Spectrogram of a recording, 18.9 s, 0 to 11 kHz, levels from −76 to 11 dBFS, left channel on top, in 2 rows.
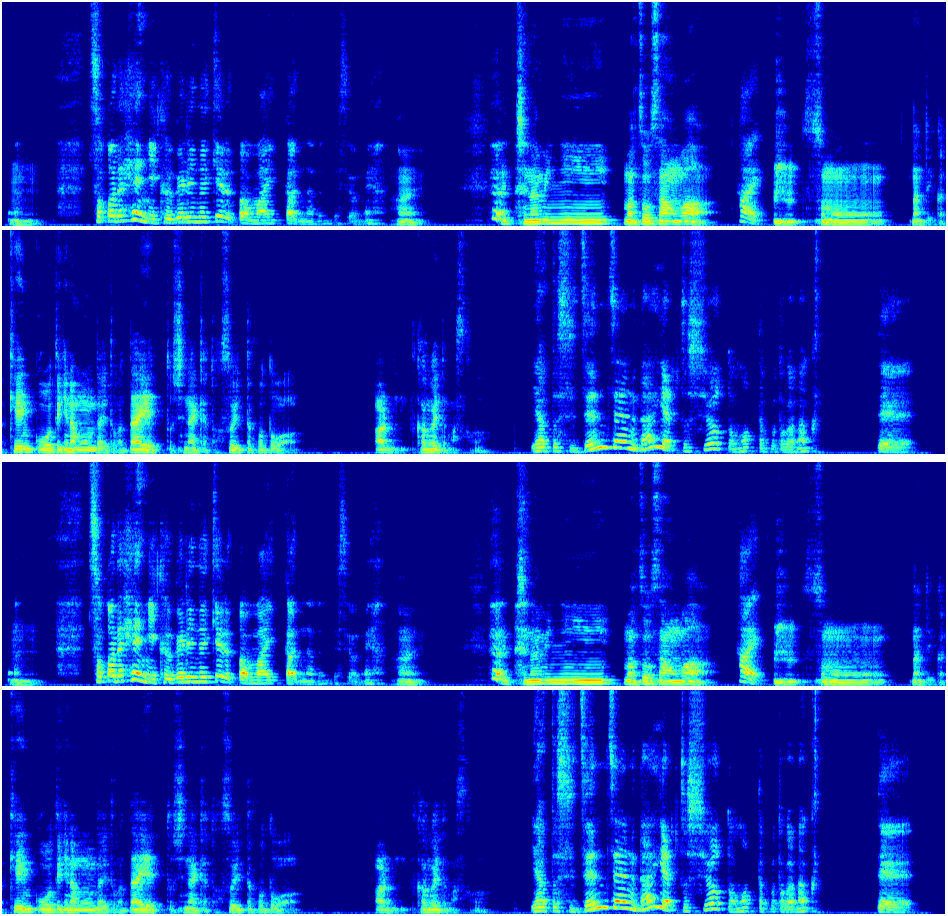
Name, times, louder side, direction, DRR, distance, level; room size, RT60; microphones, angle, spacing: voice 1, 0.5-3.8 4.9-5.3 7.4-7.6 14.7-17.5 18.2-18.5, right 3 dB, 50° right, 0.9 m, -24 dB
voice 2, 5.0-7.1 7.7-8.8 9.1-12.4 13.2-14.3, left 1 dB, 30° left, 0.5 m, -24 dB
3.9 x 2.2 x 2.2 m
head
